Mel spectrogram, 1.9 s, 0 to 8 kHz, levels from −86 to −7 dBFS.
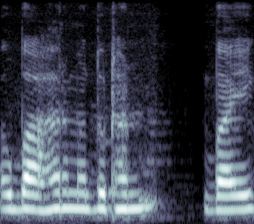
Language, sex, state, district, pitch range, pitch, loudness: Chhattisgarhi, male, Chhattisgarh, Raigarh, 195-210 Hz, 205 Hz, -17 LUFS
